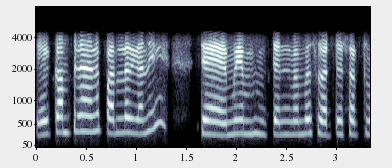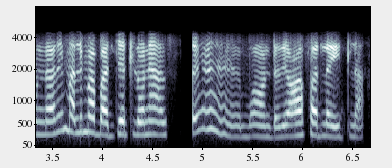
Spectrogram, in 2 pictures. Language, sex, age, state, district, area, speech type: Telugu, female, 60+, Andhra Pradesh, Srikakulam, urban, conversation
